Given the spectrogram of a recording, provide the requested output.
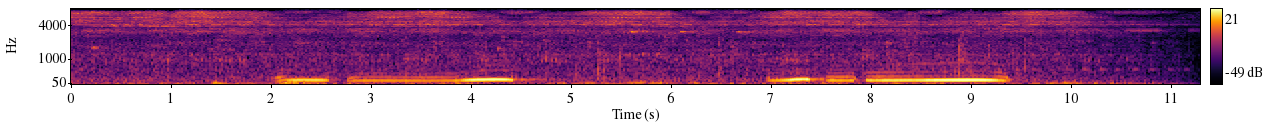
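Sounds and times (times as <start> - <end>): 
Nocturnal Curassow hooting in the eastern lowlands of South America: 2.0 - 4.8, 7.0 - 9.4.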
